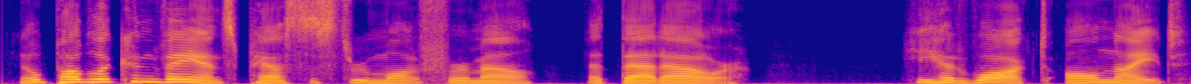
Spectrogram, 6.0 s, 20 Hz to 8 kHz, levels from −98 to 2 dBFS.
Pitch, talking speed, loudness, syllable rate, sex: 205 Hz, 140 wpm, -18 LUFS, 4.5 syllables/s, female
